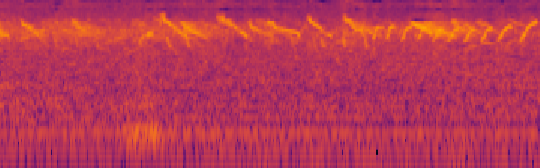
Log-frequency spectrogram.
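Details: Oriental white-eye twittering played as a lure to provoke singing: quick thin notes sweeping up and down in a busy, overlapping chatter, with a constant low hum and a brief low thump near the start.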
